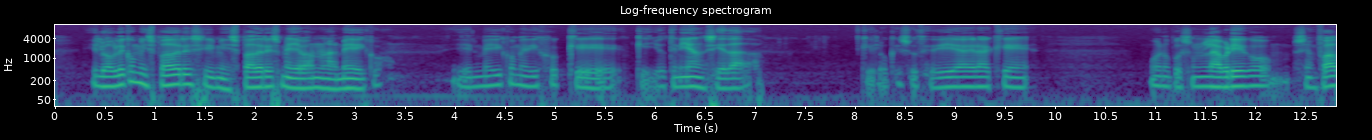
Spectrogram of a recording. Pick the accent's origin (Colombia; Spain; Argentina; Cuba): Spain; Valencia, Valencian Community; born there; Nací en 1975 en Valencia, en España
